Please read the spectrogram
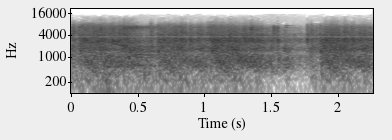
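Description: A film soundtrack's gunfight: a volley of rifle and revolver shots that starts abruptly, the shots coming so thick that they run together into one continuous din.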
